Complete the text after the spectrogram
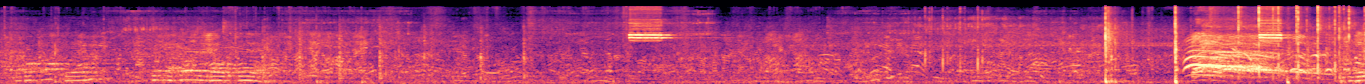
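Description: Young men call out to each other across an open outdoor court.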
